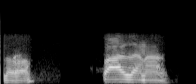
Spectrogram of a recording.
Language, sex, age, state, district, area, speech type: Tamil, male, 18-30, Tamil Nadu, Perambalur, urban, conversation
